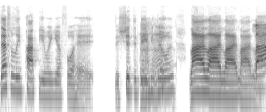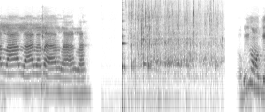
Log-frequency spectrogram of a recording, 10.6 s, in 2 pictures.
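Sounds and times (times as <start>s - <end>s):
speech: 0.0s - 7.2s, 10.1s - 10.6s
drink being poured with a bubbly gurgle: 7.8s - 9.8s.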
